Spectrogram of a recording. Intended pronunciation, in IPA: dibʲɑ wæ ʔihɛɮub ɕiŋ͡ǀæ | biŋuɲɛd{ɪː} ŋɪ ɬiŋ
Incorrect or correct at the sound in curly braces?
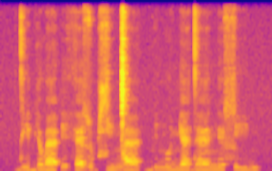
incorrect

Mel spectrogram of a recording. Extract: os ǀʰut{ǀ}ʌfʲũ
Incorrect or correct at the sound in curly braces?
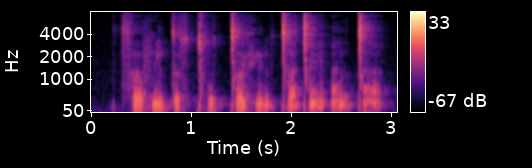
correct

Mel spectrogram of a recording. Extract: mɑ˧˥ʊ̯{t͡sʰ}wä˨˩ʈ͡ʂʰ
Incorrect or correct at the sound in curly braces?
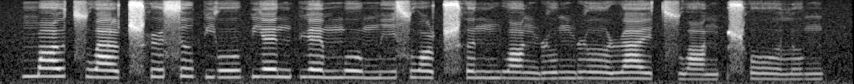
incorrect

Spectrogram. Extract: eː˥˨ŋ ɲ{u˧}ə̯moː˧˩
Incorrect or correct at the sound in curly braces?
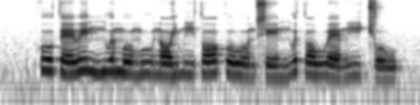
correct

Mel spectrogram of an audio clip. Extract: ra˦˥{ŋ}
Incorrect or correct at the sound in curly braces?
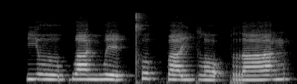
correct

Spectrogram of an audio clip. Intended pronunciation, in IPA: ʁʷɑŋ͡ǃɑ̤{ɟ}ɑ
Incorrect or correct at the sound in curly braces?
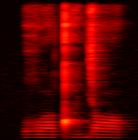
correct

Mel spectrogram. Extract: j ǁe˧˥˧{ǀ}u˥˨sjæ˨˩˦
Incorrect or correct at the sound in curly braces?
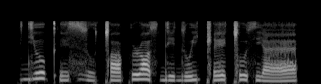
correct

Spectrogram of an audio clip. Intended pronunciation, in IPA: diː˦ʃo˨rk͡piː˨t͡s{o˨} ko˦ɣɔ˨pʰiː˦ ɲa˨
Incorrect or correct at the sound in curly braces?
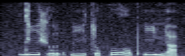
correct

